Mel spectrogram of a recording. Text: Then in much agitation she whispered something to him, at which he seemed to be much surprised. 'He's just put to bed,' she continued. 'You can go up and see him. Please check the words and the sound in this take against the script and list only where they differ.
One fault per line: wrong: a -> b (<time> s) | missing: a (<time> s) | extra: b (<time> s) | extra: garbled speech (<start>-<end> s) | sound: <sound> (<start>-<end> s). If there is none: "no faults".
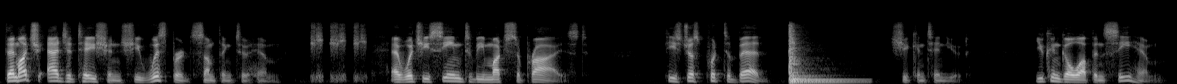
missing: in (0.2 s)
sound: laugh (3.1-3.7 s)
sound: thud (7.9-8.7 s)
